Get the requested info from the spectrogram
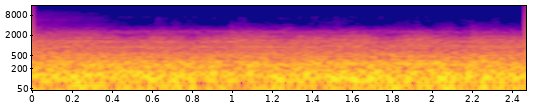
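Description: Steady low rumble of small submarines' motors running underwater, a film sound effect.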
